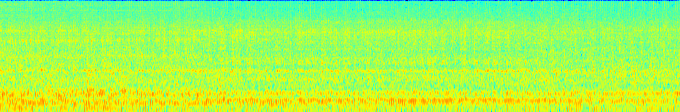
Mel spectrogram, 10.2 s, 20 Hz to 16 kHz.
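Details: Volvo S80 2.5T idling after 10-20 minutes of running, with high crankcase vacuum strongly sucking air at the oil cap: a thin steady whine over an even idle; solved by replacing the PCV breather box/filter.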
